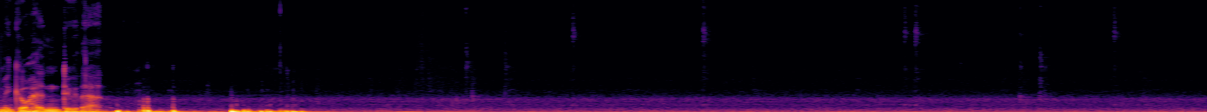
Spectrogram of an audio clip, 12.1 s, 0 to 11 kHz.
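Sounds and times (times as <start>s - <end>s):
faint low hum: 0.0s - 12.0s
computer mouse clicks: 7.0s - 7.2s, 9.0s - 9.4s, 10.1s - 11.3s.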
